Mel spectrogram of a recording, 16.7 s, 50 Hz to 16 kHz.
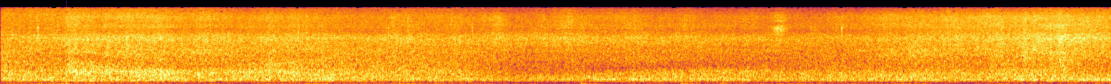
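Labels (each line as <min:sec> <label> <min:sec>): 0:00.0 Loud repetitive sound of ocean waves. 0:16.7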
